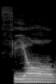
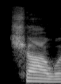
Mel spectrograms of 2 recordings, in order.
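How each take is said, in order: First: The name ends with an 'or' sound. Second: The name ends with an 'ow' sound. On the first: The speaker calls it wrong. "which I now know is not right" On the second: The speaker calls it right. "I think, is Malik Thiaw"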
